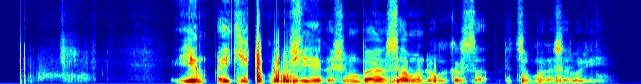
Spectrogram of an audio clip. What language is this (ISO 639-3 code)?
hau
